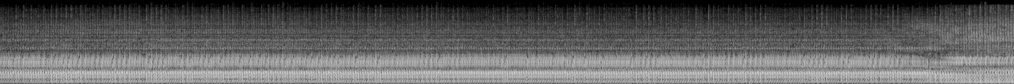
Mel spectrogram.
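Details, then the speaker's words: 1954 Atco Midget lawnmower, Villiers two-stroke, unstarted over 10 years, kick started on half choke warming up; steady even burble at fast warm-up idle, lifting slightly near end, no misses; normal two-stroke idle. "i'm going to take off a choke i've got about half choke i got let it warm up it's a two-stroker"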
